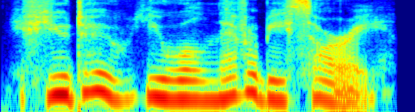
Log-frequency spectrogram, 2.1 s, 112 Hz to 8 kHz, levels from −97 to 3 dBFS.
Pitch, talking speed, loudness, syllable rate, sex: 200 Hz, 230 wpm, -15 LUFS, 5.4 syllables/s, female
